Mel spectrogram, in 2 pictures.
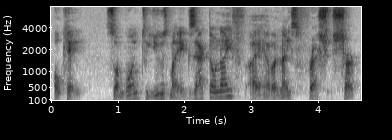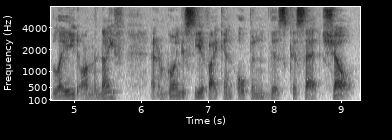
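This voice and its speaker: A man's voice: on the low side, animated, a little slow. A middle-aged man giving casual hands-on tutorial narration, explaining plainly and repeating words for emphasis. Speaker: host of a how-to tech repair video.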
